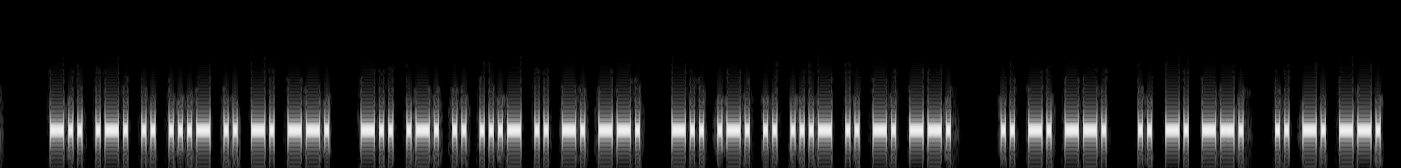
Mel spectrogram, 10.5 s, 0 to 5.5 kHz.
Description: Morse code, heard as a keyed tone, about 34 wpm, 600 Hz. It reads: DRIVING DRIVING DRIVING ING ING ING
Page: advanced-practice-files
